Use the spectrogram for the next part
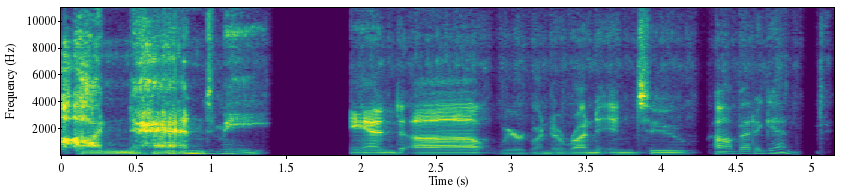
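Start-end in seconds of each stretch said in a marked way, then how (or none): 0.0-1.4 loud, furious, outraged, very angry voice. Narrating to the players, voicing an unseen speaker who objects, very angry voice. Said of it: "you hear uh a very angry voice say".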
